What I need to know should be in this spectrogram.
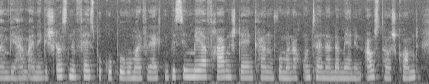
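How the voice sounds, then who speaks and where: A woman's fairly high voice with ordinary pitch variation over noticeable background noise. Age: 30s. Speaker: podcast host and handmade business owner. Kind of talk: solo podcast monologue. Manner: halting.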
